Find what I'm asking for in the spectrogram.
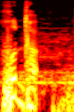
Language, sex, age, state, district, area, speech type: Assamese, male, 18-30, Assam, Tinsukia, rural, read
